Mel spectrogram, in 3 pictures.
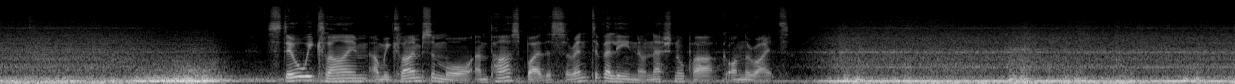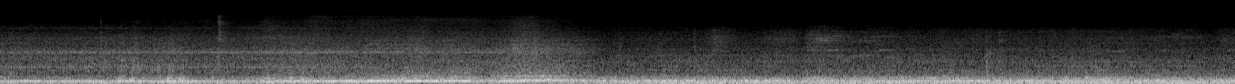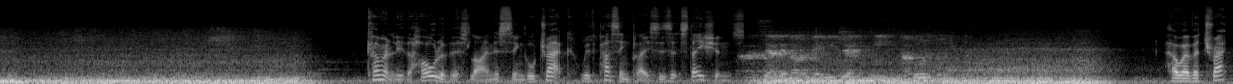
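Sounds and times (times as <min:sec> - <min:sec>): high whine: 0:00.0 - 0:28.6, 0:32.1 - 0:36.6
train wheels on rail: 0:08.1 - 0:27.8.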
